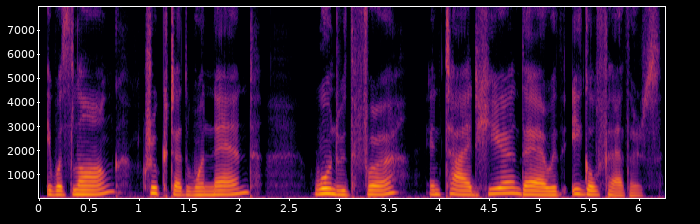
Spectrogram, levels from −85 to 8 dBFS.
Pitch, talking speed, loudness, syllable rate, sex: 185 Hz, 170 wpm, -19 LUFS, 4.7 syllables/s, female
